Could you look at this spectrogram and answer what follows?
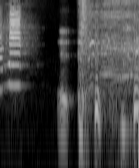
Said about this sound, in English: I was hoping for a better air horn. You let me down.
